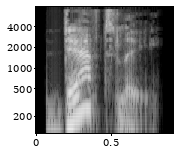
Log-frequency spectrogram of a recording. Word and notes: daftly: British English

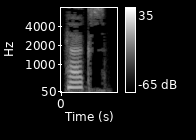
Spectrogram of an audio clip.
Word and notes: hooks: British English

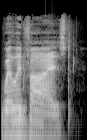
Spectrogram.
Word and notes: well advised: American English

